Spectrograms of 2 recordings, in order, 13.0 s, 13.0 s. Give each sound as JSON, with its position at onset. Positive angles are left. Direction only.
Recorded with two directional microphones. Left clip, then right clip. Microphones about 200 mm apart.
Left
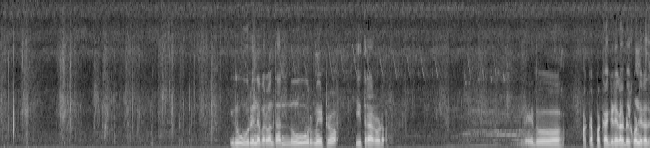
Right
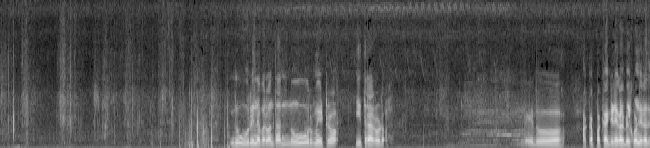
{"t": 0.1, "sound": "walk", "side_deg": -50}
{"t": 4.6, "sound": "speech", "side_deg": 10}
{"t": 10.4, "sound": "a sound", "side_deg": 15}
{"t": 11.6, "sound": "speech", "side_deg": 10}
